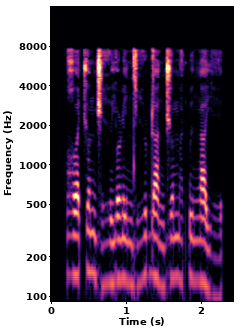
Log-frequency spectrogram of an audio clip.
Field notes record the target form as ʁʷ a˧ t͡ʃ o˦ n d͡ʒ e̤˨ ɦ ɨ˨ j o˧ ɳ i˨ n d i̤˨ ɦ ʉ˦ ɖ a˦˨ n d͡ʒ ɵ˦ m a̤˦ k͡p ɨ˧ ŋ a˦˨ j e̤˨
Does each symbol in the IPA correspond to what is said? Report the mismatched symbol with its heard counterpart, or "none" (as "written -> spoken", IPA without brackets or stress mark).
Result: none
